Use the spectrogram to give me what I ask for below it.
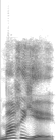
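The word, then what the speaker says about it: mariée: And if you're married, it's marier for a man and marier for a woman. You can hear that little extra e sound at the end.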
